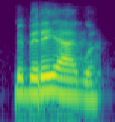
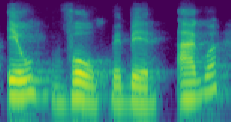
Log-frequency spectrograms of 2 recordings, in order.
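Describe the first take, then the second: First: Said in the usual way. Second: Eu vou beber água drawn out slowly; slow wordy version. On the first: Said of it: "eu posso falar". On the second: Shown as a demonstration. Teacher contrasting the wordy Brazilian phrasing, slowly. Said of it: "Em vez de eu falar".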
